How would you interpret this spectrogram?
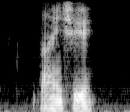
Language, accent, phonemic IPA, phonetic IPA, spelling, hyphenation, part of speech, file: Armenian, Eastern Armenian, /lɑjnˈʃi/, [lɑjnʃí], լայնշի, լայն‧շի, adjective, Hy-լայնշի.ogg
- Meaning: wide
